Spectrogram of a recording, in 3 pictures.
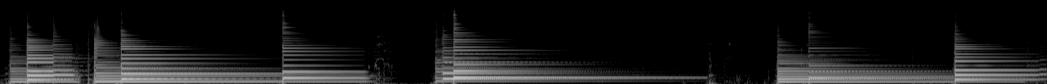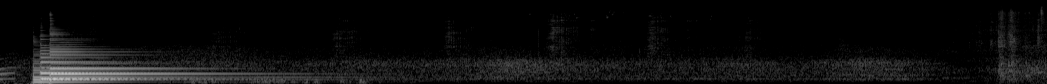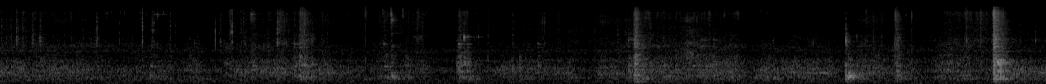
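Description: Background music: a plucked guitar playing a few slow notes and chords, each left to ring out and die away. After about twelve seconds it gives way to low background noise, with faint scattered clicks and knocks from about twenty seconds in.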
